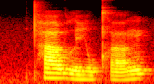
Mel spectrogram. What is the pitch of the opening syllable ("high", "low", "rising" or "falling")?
high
